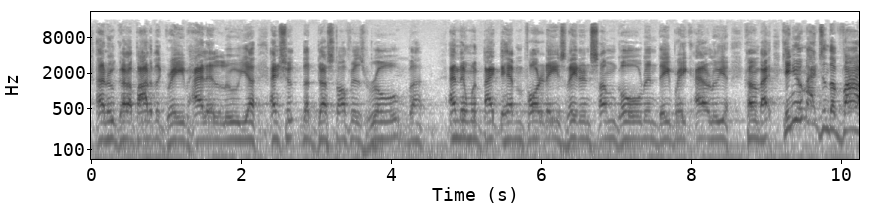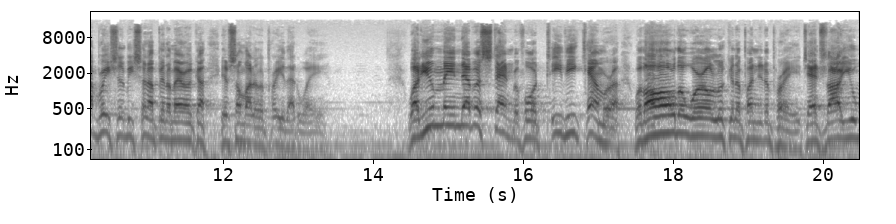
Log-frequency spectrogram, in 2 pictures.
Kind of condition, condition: setting, large echoing room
